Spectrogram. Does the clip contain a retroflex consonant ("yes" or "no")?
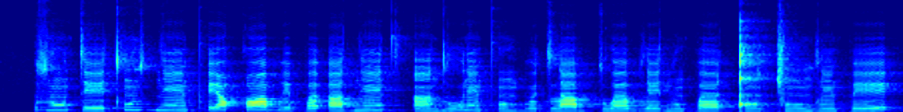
no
